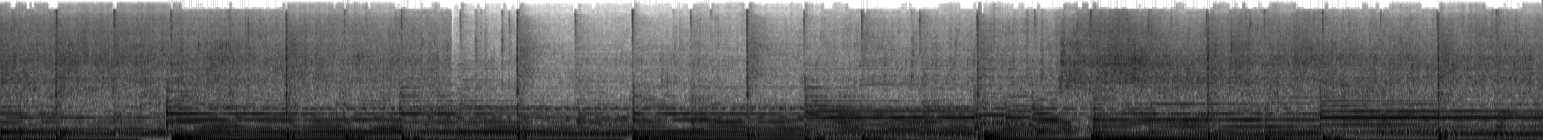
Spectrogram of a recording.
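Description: Chopped tomato hitting a hot frying pan as chicken biryani masala cooks with ginger-garlic paste, giving a steady crackling sizzle with repeated sharper pops and spits throughout, close and fairly loud, with no talking.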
